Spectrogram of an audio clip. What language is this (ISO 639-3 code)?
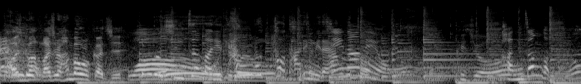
kor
